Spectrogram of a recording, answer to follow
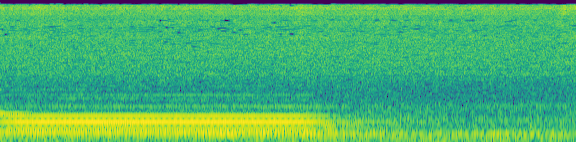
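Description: Church organ holding a sustained chord that is released about two and a half seconds in, leaving low, steady room noise.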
